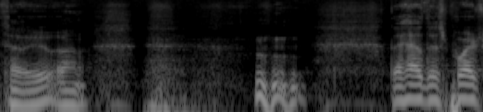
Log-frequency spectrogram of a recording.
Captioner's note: chuckles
